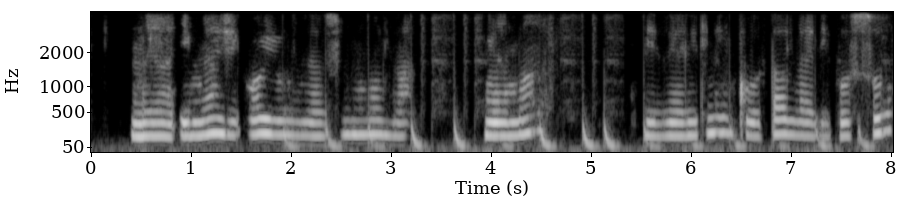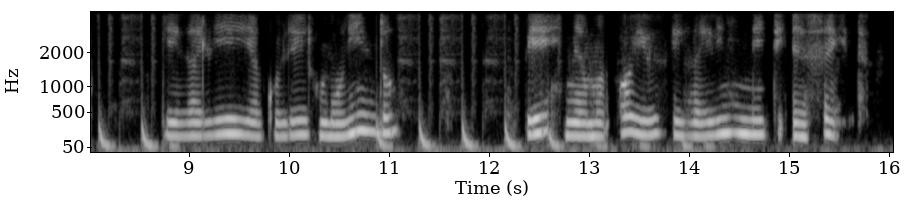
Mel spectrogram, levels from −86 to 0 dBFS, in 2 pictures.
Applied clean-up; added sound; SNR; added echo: neural diffusion model UNIVERSE++.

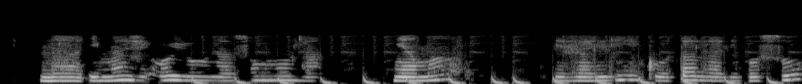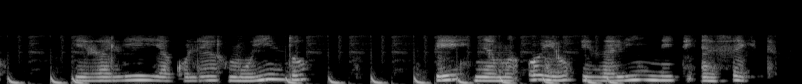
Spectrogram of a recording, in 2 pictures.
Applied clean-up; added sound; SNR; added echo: classical method Wiener filter.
